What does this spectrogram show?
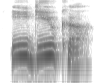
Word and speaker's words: Educa: Maybe the Spanish is something like eduka. Eduka. See the word duke. I would say it duke.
